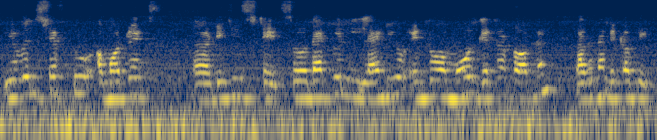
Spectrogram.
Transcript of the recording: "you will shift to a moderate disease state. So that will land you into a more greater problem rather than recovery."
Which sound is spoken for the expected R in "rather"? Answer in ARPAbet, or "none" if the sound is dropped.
L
